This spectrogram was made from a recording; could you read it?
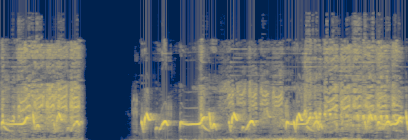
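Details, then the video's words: {'t': 'Red-headed prinia calls for luring birds into traps: shrill chirping, a clean silence of half a second, then repeated high tweets over faint low rumbling.'} "suara pikat prenjak paling ampuh"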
